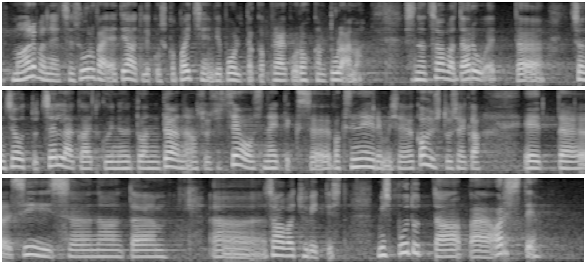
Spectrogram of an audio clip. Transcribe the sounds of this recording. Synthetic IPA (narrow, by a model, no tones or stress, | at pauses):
mɑɑrvɑne̞t̪se̞surve̞̰jɑ̰t̪eɑd̪̥likːuskɑpɑtʲsie̞nd̪ipo̞ːlt̪ːˑɑkːɑb̥̚pːrɑe̞ɡ̥uɾo̞hke̞mt̪ulḛmʔɑ̰ | sest̪nɑd̪̥sɑːvɑd̪ɑɾue̞̰t̪ː | se̞o̞nse̞o̞t̪ːˑud̪̥se̞lːeɡ̥ɑe̞t̪kujnyːd̪̥o̞nt̪ɤe̞næ̰ususesse̞o̞snæjt̪ːˑe̞ksvɑksine̞ːɾimise̞jɑkɑɦjust̪use̞ɡ̥ɑ | e̞t̪ːsiːsnɑd̪̥ | sɑːvɑd̪̥hyvit̪ːˑist̪mispuːd̪̥ut̪ˑːɑb̥ɑ̰rst̪i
